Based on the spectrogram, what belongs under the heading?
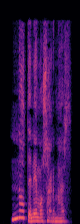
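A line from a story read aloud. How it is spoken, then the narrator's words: Excited worker exclaiming. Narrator (Spanish): La exaltación era tal que un día, en medio de la taberna, exclamó un obrero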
